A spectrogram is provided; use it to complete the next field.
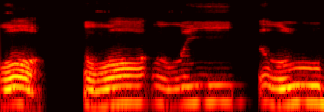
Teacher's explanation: Jadi gin ini ya tanpa ada sifat hamsnya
